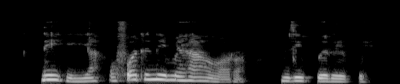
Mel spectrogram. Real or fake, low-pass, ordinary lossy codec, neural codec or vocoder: real; none; none; none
